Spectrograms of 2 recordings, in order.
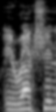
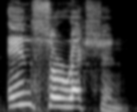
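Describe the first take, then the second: First: The opening 'in' syllable is dropped. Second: The opening 'in' syllable is pronounced. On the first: The speaker calls it wrong. "they can't even pronounce it right" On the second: The speaker calls it right. "It's insurrection"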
